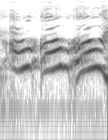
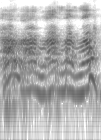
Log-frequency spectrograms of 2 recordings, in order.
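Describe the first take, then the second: First: Very high, loud imitated husky wails; female husky mating cry. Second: Loud, rapid imitated dog barks; male husky mating cry. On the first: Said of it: "she's like". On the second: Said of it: "he's like".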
